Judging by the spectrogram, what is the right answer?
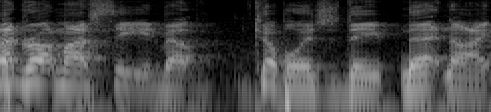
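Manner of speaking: plain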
